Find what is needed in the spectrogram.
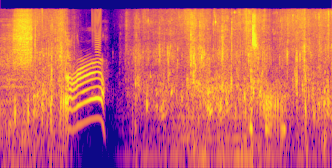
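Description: Garbage truck engine running in a slushy street, with a brief call from a voice about a second in. After that comes the wet sloshing of feet and dog paws through slush and standing water, over low traffic rumble.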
